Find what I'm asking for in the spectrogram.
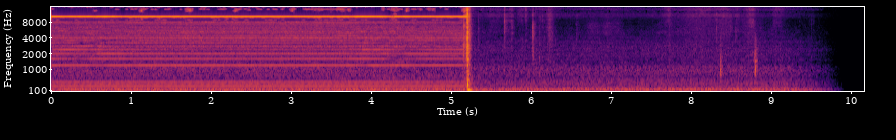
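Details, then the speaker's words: Car radio on an auxiliary-cable connection to a phone: a steady electrical ground-loop buzz with a high whine over engine rumble, ending with a click when the aux is unplugged. "do you want to get rid of this buzzing [Music]"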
